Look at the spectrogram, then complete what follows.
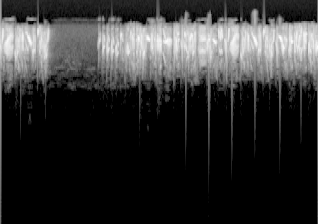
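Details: European serin singing a high, fast, jingling song of dense twittering notes, a short burst, a brief pause, then a long unbroken stream of tinkling chatter.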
